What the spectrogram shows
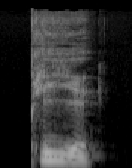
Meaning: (verb) past participle of plier; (adjective) in stitches
- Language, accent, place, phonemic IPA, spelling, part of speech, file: French, France, Lyon, /pli.je/, plié, verb / adjective, LL-Q150 (fra)-plié.wav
